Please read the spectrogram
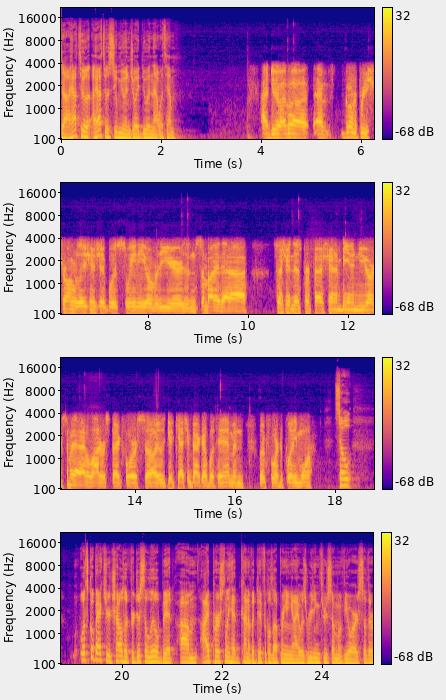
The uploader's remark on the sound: call in!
